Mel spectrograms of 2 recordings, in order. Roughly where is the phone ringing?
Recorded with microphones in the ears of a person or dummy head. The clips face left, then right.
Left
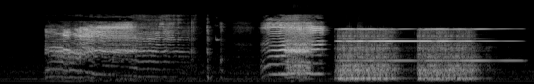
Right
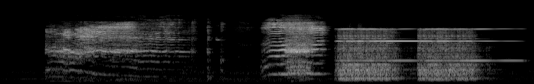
Left.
